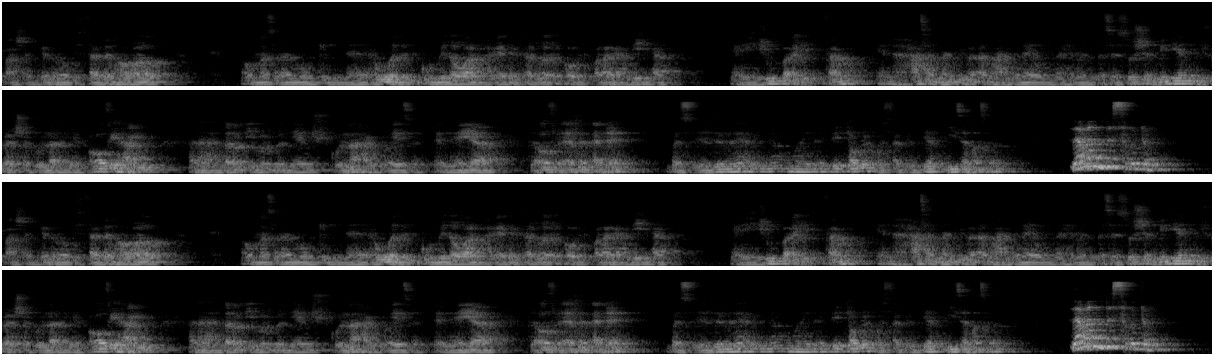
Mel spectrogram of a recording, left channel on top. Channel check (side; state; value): both; normal; correlation 0.96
